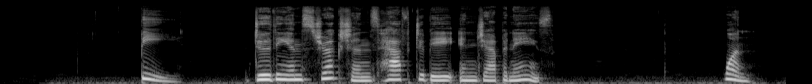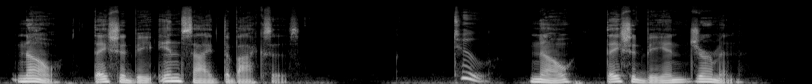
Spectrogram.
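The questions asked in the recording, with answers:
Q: Do the instructions have to be in Japanese?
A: 2: No, they should be in German.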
